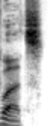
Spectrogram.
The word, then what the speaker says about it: word: There is no R sound in any of those words. There's no modern British RP accent is what we call non-rotic. We only pronounce the R when it comes in front of a vowel sound.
